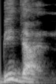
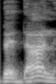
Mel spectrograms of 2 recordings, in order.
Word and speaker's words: Bedan: Now this actually might be pronounced Bidan, because the bet actually might be an abbreviation of the word son, Ben. And it might have been Ben-Dan.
